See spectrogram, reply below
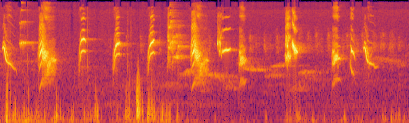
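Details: Long-tailed shrike singing busily: a varied run of short bright chirps, downslurred whistles and brief buzzy notes in quick succession, with low thudding sounds beneath.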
